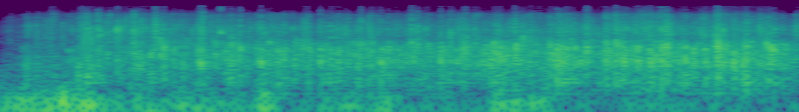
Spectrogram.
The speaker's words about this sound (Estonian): et teeme suure aplausi.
